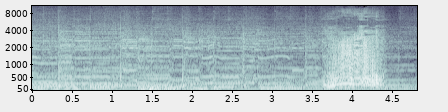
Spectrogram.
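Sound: fart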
